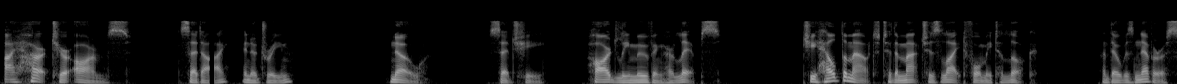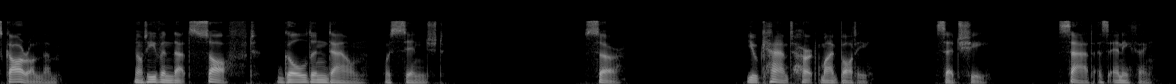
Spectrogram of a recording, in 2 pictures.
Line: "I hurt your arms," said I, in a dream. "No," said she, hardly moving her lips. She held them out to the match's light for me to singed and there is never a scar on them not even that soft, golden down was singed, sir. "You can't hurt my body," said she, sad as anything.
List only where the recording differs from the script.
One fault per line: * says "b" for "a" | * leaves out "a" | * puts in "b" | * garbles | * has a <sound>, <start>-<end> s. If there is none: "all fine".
* has a dropout, 2.1-2.1 s
* says "look" for "singed"
* says "was" for "is"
